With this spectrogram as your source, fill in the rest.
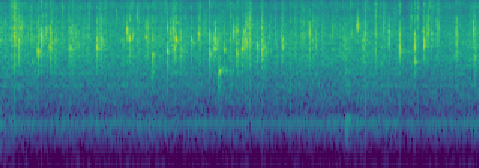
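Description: Cauliflower pakoras deep frying in hot oil, a steady close bubbling sizzle with dense crackling pops throughout and no voices.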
